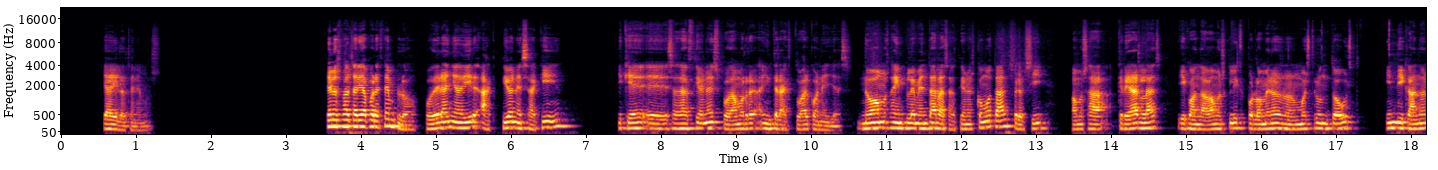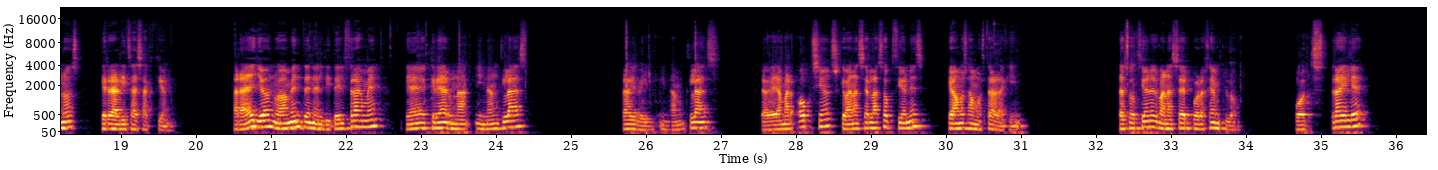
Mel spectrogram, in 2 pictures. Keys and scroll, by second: 25.7 Return.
